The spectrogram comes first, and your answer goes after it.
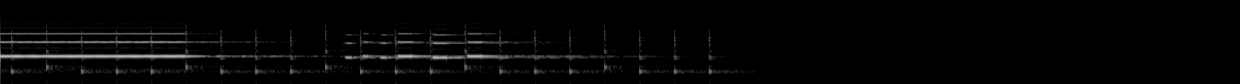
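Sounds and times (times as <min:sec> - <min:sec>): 
flute: 0:00.0 - 0:06.1.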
